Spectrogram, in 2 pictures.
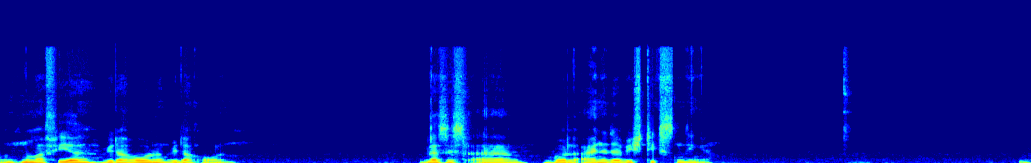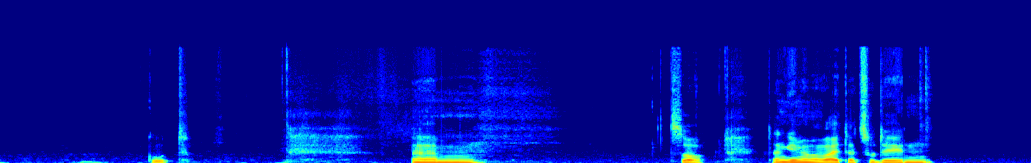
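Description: A man speaks calmly and close to a microphone, in short bursts with pauses.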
